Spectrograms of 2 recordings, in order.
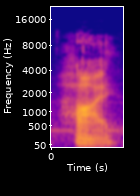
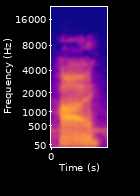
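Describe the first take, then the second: First: The greeting is lively, with more pitch movement. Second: The greeting is flat and low in energy. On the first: The speaker calls it right. "I did feel the inflection in your voice" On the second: The speaker calls it wrong. "that's unacceptable"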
